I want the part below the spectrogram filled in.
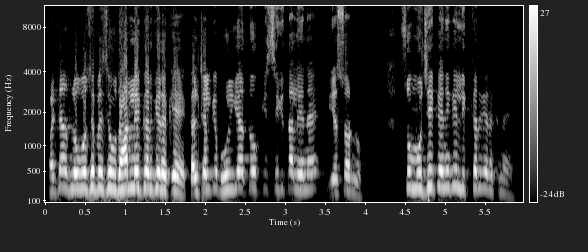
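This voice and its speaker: A man from India teaching accountancy to a class, with a high-pitched voice. He switches between Hindi and English, keeps checking "yes or no?" with his students, and slows right down when he dictates notes. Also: steady tone. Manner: mixes Hindi and English, asks students questions often. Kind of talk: classroom lecture.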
